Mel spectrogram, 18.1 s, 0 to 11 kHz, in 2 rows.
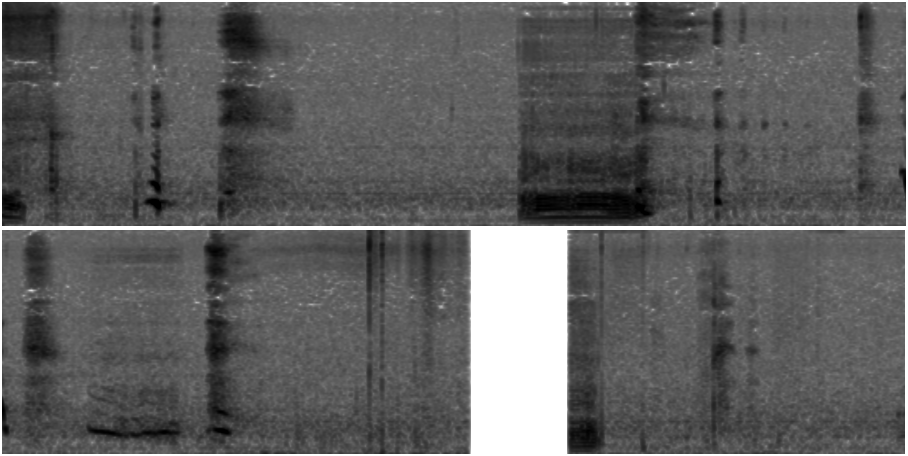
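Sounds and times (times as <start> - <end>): wheezy snorts: 0.0 - 0.6, 5.2 - 6.6, 14.8 - 15.1
pet snoring: 5.2 - 6.5, 9.9 - 10.9, 14.8 - 15.1.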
